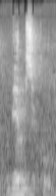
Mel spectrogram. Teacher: The B with the ya sort of gets mashed up into just the B with the kasra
